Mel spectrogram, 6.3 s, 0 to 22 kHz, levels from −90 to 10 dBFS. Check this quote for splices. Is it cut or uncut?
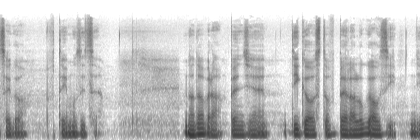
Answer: cut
